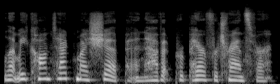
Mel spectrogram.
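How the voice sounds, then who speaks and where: A woman's voice: medium pitch, a little fast, a bit bright, no room sound, clean studio sound, close to an everyday voice. A woman voicing an earnest, principled young female first officer of a starship in a video game, with formal, precise diction. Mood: composed, formal.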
